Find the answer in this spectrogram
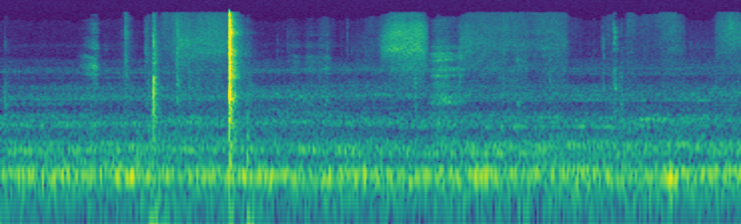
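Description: Quiet room with a low steady hum. A single sharp click a little over two seconds in is the loudest sound, with a couple of softer clicks just before it. Soft breaths follow around the middle and near the end.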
